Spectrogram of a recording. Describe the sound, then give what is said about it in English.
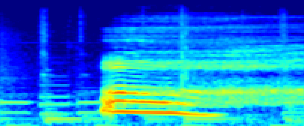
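A voice imitates a big yawn by the story character Humphrey: one drawn-out, breathy vocal sound that starts abruptly, slides down in pitch and fades over about a second, fairly loud with no talking. “Humphrey yawned a big yawn.”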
